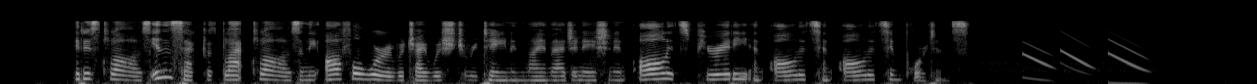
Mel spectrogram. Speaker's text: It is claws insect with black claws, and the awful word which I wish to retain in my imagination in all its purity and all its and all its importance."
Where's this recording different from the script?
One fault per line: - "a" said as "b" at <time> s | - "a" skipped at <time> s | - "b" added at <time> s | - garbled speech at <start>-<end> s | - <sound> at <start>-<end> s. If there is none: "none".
- chirp at 10.2-11.5 s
